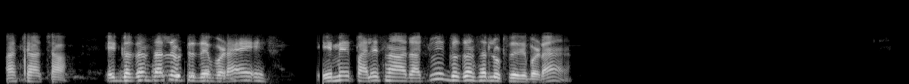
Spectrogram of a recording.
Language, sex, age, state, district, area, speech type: Dogri, male, 18-30, Jammu and Kashmir, Samba, rural, conversation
